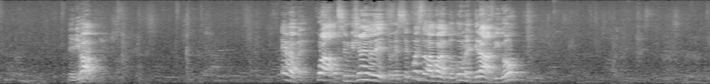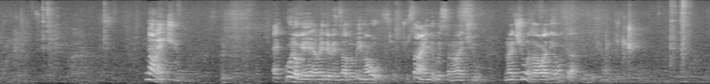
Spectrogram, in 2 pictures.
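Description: A middle-aged man lectures in a slightly echoing room, in bursts with pauses.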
